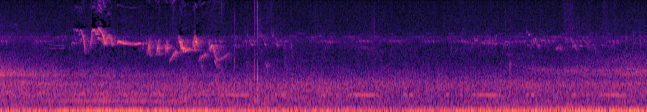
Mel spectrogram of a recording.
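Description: A songbird calling in a quick run of high chirps and short warbles about a second in, lasting a couple of seconds, over a steady low rumble of outdoor background noise and a faint high insect trill.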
